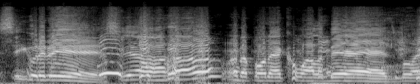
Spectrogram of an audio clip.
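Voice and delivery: goof around cracking up; laughing mock bit.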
